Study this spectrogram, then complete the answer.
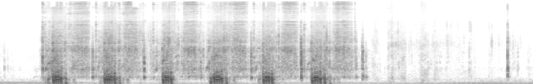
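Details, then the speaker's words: Poulan Pro chainsaw after carburetor retuning, high lowered, low raised, with choke: six quick pull bursts about a second and a half apart, each catching briefly then dying; won't keep running, owner suspects debris-clogged fuel filter or flooded, mistuned carburetor. "okay so for the record I think she might need to rest for a little bit cuz sounds like the carburetor is not right where I want it to be"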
